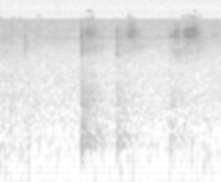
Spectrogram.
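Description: Faint handwriting with a stylus on a tablet screen: a few short, soft taps and strokes from about a second in.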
